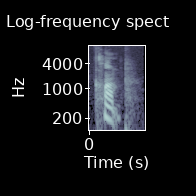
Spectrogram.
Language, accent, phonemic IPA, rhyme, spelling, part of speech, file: English, US, /klʌmp/, -ʌmp, clump, noun / verb, En-us-clump.ogg
- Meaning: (noun) 1. A cluster or lump; an unshaped piece or mass 2. A thick group or bunch, especially of bushes or hair 3. A small group of trees or other plants growing together 4. A dull thud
